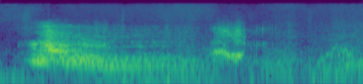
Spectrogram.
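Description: A leopard roars loudly in stereo, a deep rasping growl that swells, dips, then surges again before trailing into a low rumble; no voices are heard. It is the emblem of the Locarno film festival, played before each film.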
